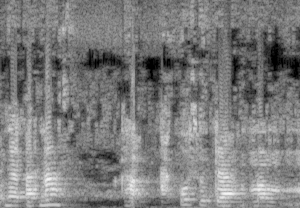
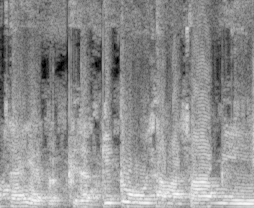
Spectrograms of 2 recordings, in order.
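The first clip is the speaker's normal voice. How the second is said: ordinary talk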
